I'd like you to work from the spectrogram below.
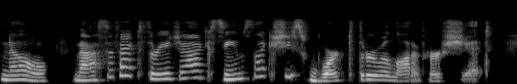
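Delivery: ordinary delivery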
